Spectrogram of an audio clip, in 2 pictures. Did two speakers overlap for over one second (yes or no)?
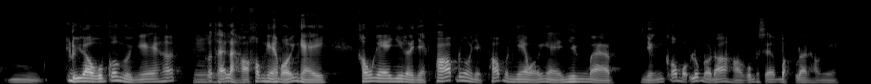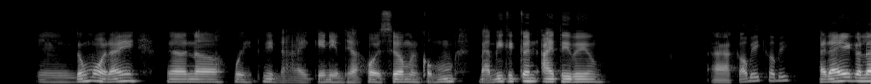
no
